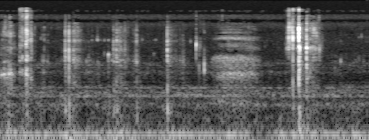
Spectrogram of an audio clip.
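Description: Faint close-up chewing and crunching of a Tootsie Pop lollipop, with scattered small clicks and a couple of sharper clicks near the end.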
